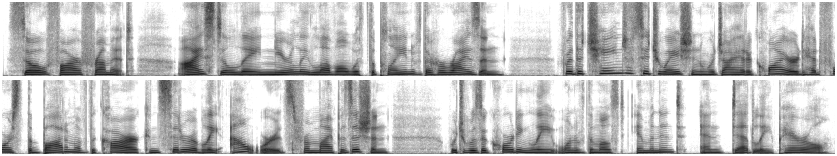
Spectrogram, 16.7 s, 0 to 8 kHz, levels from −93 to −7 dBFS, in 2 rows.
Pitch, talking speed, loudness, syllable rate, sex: 200 Hz, 170 wpm, -19 LUFS, 5.0 syllables/s, female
